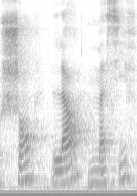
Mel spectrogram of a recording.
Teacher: des sonorités très ouvertes comme chant, la, massif, avec des a, des i qui sont des sonorités assez ouvertes en français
